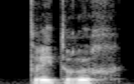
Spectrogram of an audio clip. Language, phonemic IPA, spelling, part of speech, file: Dutch, /ˈtret t(ə)ˈrʏx/, treedt terug, verb, Nl-treedt terug.ogg
- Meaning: inflection of terugtreden: 1. second/third-person singular present indicative 2. plural imperative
